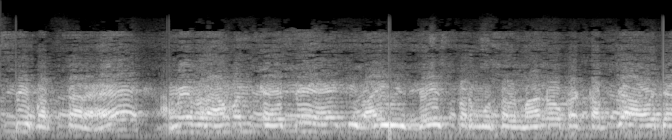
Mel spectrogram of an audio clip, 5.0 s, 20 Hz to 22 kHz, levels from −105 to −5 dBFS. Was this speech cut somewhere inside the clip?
yes; 1 cut; at 1.1 s

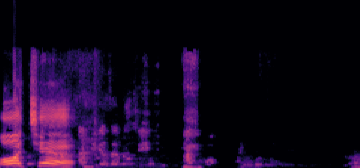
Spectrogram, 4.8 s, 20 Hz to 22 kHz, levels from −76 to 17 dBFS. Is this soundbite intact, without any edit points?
no; 1 cut; at 3.0 s

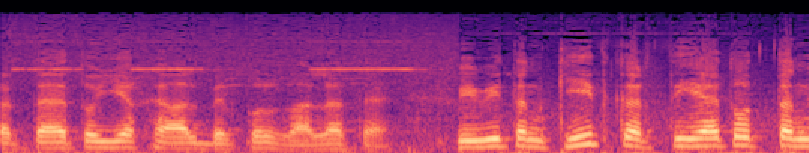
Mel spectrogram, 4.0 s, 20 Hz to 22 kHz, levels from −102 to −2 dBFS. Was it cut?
yes; 1 cut; at 2.2 s

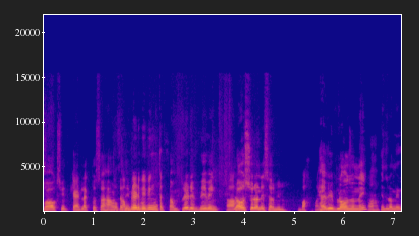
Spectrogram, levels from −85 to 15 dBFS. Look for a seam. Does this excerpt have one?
no; 0 cuts

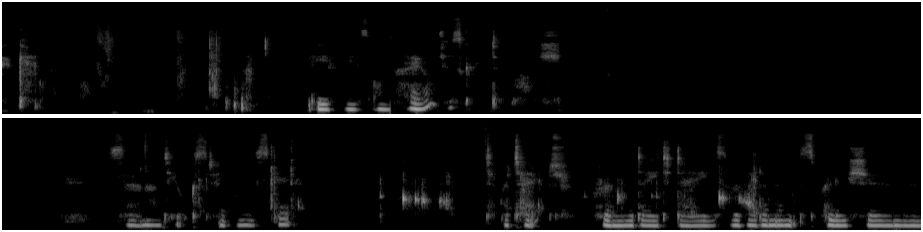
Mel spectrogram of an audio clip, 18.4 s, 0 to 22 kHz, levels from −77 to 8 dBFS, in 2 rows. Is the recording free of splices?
no; 1 cut; at 9.8 s

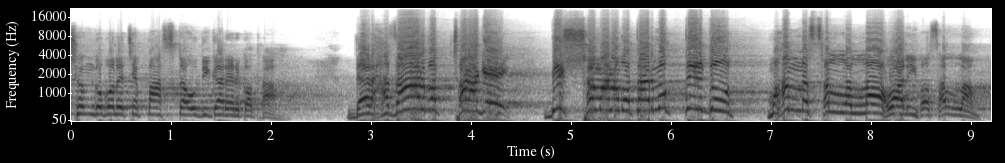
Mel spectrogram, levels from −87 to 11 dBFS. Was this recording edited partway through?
no; 0 cuts

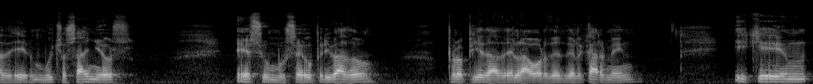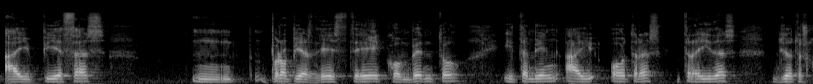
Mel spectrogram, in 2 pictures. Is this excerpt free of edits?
yes; 0 cuts

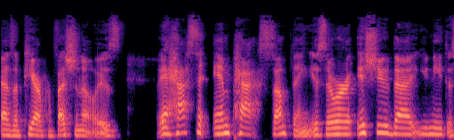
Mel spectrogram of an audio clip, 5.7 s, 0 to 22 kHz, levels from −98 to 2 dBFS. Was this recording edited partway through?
yes; 1 cut; at 2.0 s

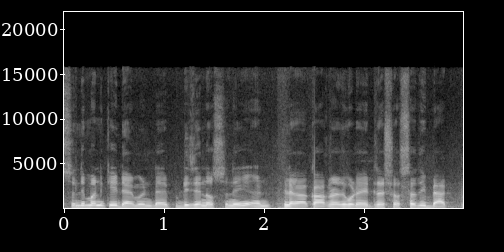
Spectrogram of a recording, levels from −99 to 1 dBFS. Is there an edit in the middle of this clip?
yes; 1 cut; at 2.1 s

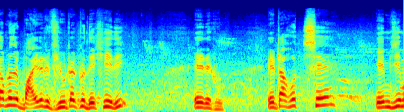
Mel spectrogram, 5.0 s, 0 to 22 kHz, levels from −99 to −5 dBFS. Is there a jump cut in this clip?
no; 0 cuts

